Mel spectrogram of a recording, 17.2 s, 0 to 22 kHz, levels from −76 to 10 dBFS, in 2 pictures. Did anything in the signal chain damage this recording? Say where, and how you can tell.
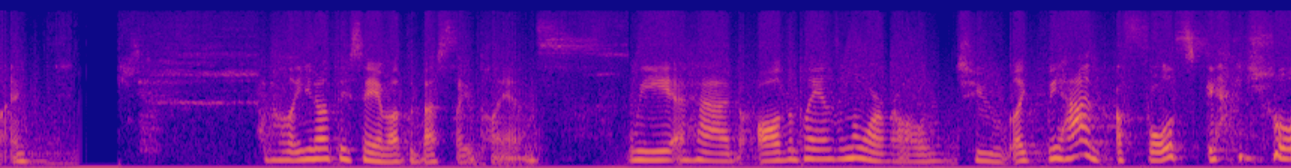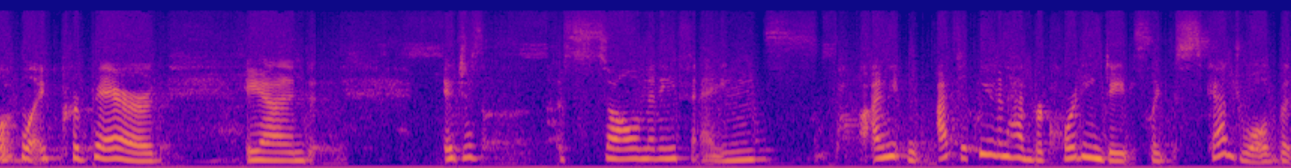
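Yes. Across the whole clip the speech carries a harsh, buzzy distortion, and the pauses between phrases fill with a gritty noise floor instead of going quiet, so the damage runs from start to end rather than at any single moment. That pattern is most likely a stuck bit at the converter or its data lines: one bit held fixed shifts roughly half the samples by a step of around -35 dBFS, tracking the waveform and flipping around zero in the gaps.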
